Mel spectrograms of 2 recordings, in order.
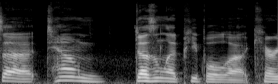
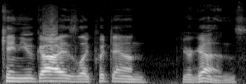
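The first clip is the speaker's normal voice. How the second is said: plain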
